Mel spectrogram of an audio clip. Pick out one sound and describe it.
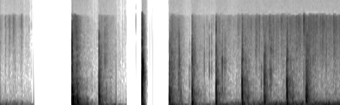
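A pickaxe taps and breaks blocks in quick repeated knocks.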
